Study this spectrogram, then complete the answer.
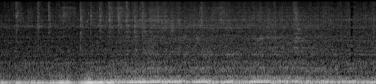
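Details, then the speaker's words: Carbureted engine idling at about 1200 RPM. When carb cleaner is sprayed into the carb, the deep idle swells and stays higher, pointing to a lean condition or vacuum leak (suspected). "I'm gonna spray carb cleaner down in the carb. It'll rev up, indicating we have a lean condition or vacuum leak."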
